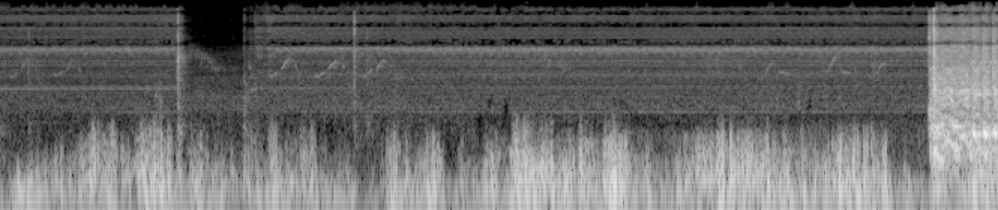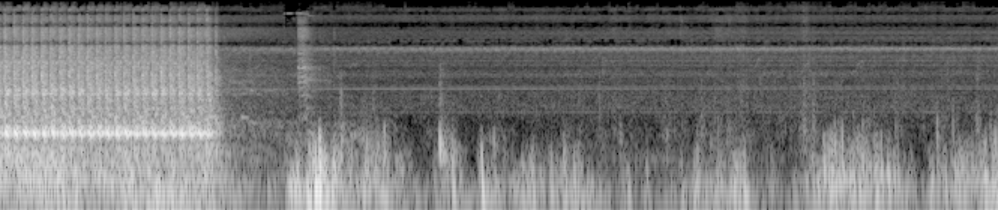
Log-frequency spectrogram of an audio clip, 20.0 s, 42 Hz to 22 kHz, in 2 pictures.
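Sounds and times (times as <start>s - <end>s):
diesel engine cranking on starter: 9.2s - 14.3s.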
